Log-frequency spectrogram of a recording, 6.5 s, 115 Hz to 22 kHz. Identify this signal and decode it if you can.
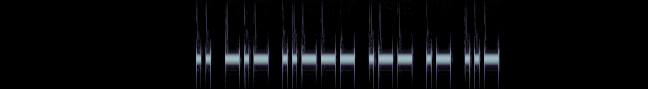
Morse code, heard as a keyed tone, about 25 wpm, 700 Hz. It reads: IK2WAU
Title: DXCC-100 Call Signs - 6 Characters - 25wpm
